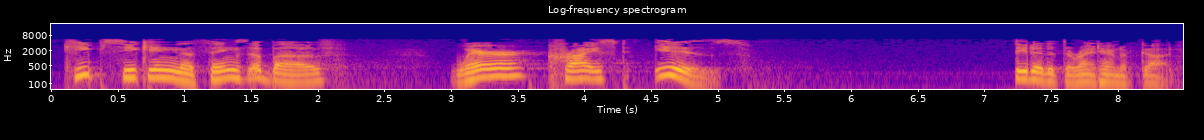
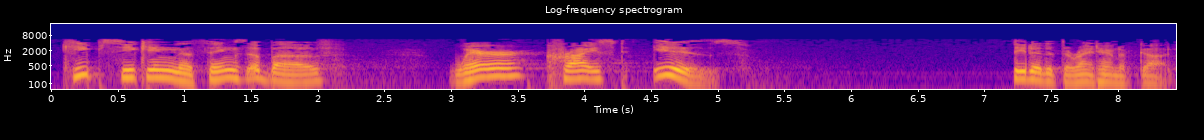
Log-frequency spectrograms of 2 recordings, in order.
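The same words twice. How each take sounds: First: It is read with a marked pause after above. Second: It is read with a marked pause after above.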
